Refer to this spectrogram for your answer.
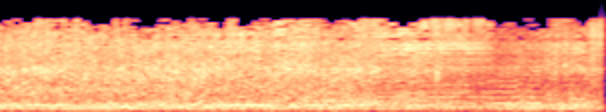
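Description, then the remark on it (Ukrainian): Dozens of motocross motorcycle engines roar together as riders head to the start of an open Donbass Cup race on the Aisty track, raising clouds of dust; a dense, loud, continuous wall of noise, steady throughout with no pauses and no voices. “Десятки мотоциклистов, разрезая воздух ревом моторов и поднимая клубы пыли, выезжают на старт.”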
